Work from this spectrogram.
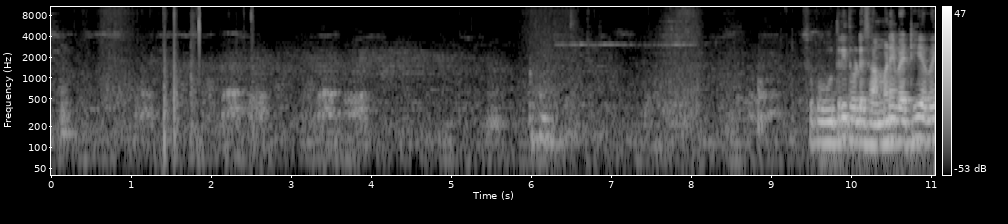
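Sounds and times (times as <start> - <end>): pigeon cooing: 0.8 - 4.1, 8.5 - 9.5.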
